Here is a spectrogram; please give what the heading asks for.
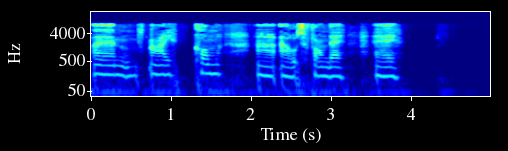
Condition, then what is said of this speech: Aphasia. I have a aphasia, that's why, yes?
